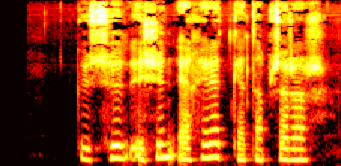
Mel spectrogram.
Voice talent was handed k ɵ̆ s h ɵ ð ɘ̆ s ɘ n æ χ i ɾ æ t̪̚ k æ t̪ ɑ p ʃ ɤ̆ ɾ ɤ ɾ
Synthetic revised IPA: k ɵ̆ s h ɵ ð ɘ̆ ʃ ɘ n æ χ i ɾ æ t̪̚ k æ t̪ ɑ p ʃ ɤ̆ ɾ ɤ ɾ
